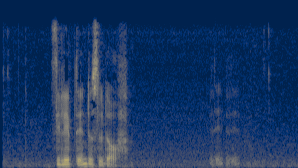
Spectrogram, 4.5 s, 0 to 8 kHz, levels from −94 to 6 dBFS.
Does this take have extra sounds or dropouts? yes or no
yes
